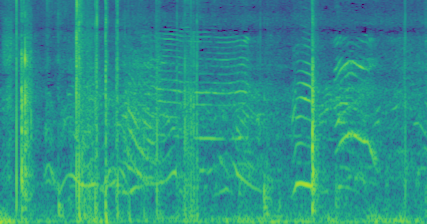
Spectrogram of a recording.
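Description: Children's high voices calling and chattering, with a few sharp knocks cutting through: one just after the start, a couple around one second in, and the loudest about three seconds in.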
